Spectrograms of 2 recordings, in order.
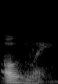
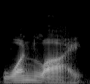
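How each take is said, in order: First: It sounds like the ordinary word 'only'. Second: It sounds like the two words 'one lie'. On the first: The speaker calls it right. "that's only" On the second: The speaker calls it wrong. "Don't say one lie"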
